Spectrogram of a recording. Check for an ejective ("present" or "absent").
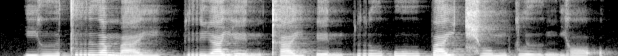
absent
